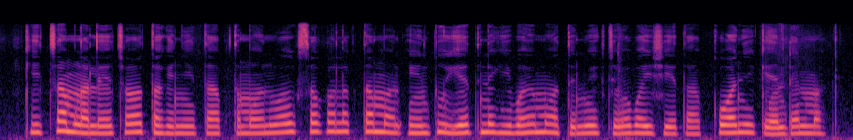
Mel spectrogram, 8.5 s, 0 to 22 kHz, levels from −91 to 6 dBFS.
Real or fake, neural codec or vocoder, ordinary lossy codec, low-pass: real; none; none; 10.8 kHz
